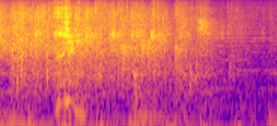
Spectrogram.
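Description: A church audience claps for the Lord during a morning service in a dense, steady wash of many hands that gradually thins and tapers off, with a few faint voices mixed in underneath.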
